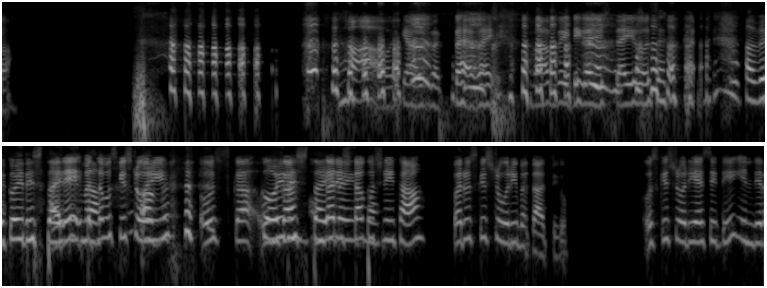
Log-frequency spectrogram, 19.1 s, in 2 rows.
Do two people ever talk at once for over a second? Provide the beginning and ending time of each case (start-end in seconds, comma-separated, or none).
12.8-14.3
